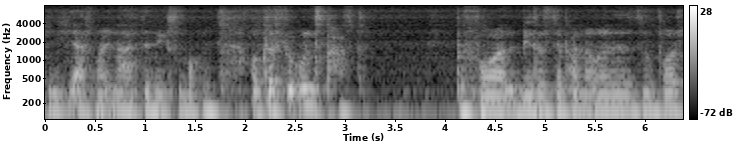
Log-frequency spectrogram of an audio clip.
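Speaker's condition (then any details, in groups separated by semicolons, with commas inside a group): Spastic tetraparesis; wheelchair user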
